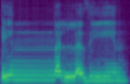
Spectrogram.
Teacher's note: إن هكذا من كسرة إلى نون مباشرة، وليس إن الذين، لا أمط الكسرة، الضمة.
